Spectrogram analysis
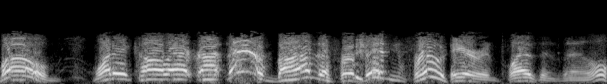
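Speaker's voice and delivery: put-on very high, very loud older-man voice with swinging pitch. Retelling dubbing a TV repairman in a movie, Don Knotts as an older man. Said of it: "I had to do Don Knotts as an older guy".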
